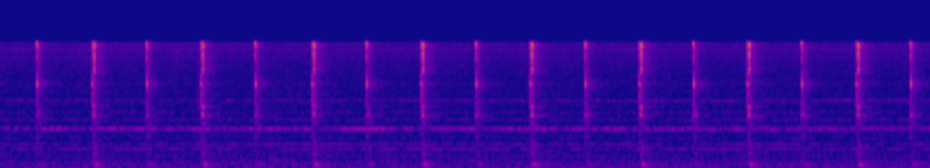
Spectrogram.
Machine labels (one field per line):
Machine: valve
